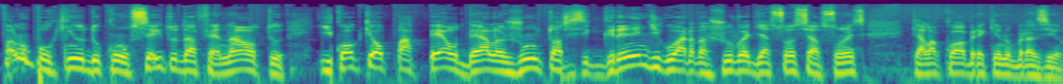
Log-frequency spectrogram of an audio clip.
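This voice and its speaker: At a very fast pace, a man with a medium pitch and a dark, mellow tone talks with lively intonation and very even loudness, the sound dry and close with no echo. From Santos, Brazil. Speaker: radio host. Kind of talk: radio interview. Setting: studio.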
